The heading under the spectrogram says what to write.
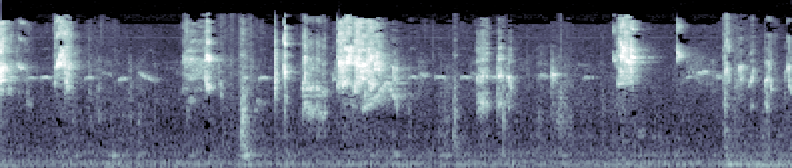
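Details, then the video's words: Lovebirds giving shrill, high chirps and squeaky bursts in an irregular flurry, several overlapping notes with short gaps between busier clusters, over a faint low background hum. "Love Birds Nature Sound"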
